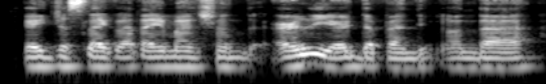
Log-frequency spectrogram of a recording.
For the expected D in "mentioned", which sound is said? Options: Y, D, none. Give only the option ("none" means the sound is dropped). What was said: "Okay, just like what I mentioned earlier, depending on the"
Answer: D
